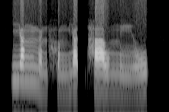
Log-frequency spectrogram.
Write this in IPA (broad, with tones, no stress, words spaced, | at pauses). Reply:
jɐ˥ŋn̪ɵ˨˧nhʊ˨˧ŋ jɐ˥t̚haː˧w n̪iː˨˧w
